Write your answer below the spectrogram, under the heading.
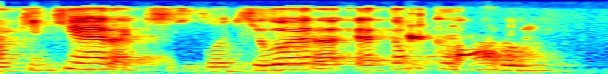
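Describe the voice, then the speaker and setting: A woman talks at a fairly quick pace. Audible room echo and light background noise surround her voice. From Brazil. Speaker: architect, panel moderator; panel moderator. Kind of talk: panel discussion. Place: home room. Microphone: video call.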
